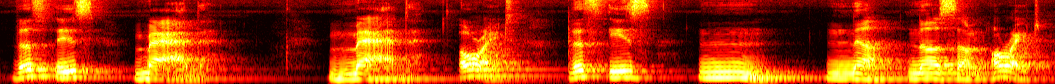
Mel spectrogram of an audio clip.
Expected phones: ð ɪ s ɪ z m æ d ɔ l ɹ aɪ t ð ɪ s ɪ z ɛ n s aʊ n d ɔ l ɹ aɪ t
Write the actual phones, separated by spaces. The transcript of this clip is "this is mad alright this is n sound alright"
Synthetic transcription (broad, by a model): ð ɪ s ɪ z m æ d ɔ l ɹ aɪ t ð ɪ s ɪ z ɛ n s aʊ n ɔ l ɹ aɪ t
